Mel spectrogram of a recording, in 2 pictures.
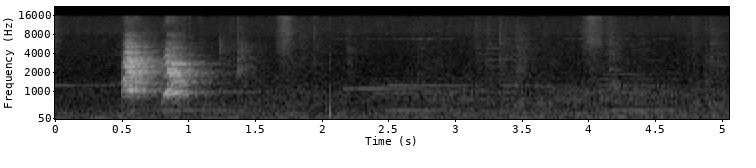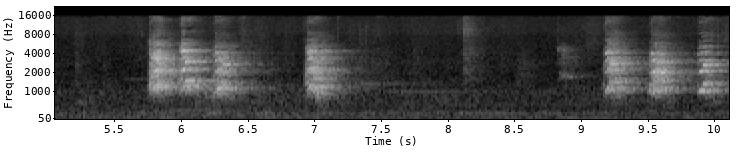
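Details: Male black-and-tan Miniature Pinscher, born 6 April 2018, kept at a pet shop, barks in quick sharp bursts of two or three, with quiet pauses of a few seconds between bursts.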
